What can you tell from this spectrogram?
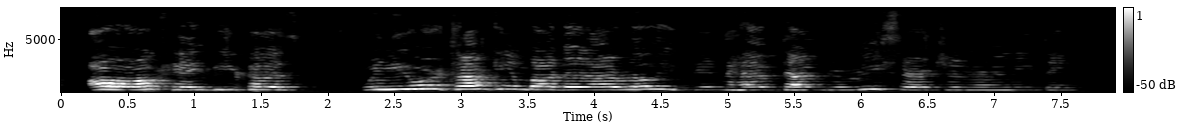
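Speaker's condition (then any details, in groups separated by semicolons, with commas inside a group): Cerebral palsy; brain injury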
